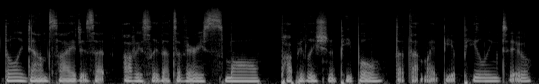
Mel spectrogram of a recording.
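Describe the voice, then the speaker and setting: A woman's voice: low voice, monotone, quick pace, creaky, mellow, breathy edge, no echo. A woman co-hosting a podcast in casual discussion, with a dry, organizing manner. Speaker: podcast co-host, psychotherapist.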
